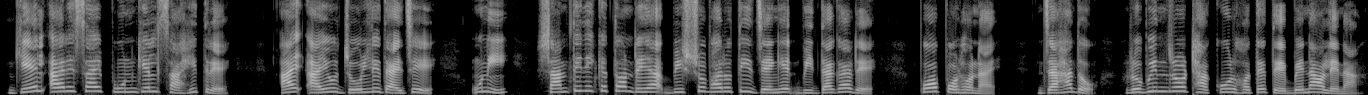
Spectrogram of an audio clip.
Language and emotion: Santali, neutral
